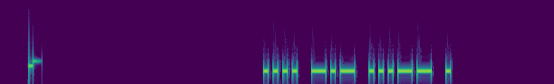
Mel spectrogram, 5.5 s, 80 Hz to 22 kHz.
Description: Morse code, heard as a keyed tone, about 25 wpm, 700 Hz. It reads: HK3E
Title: DXCC-100 Call Signs - 4 Characters - 25wpm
